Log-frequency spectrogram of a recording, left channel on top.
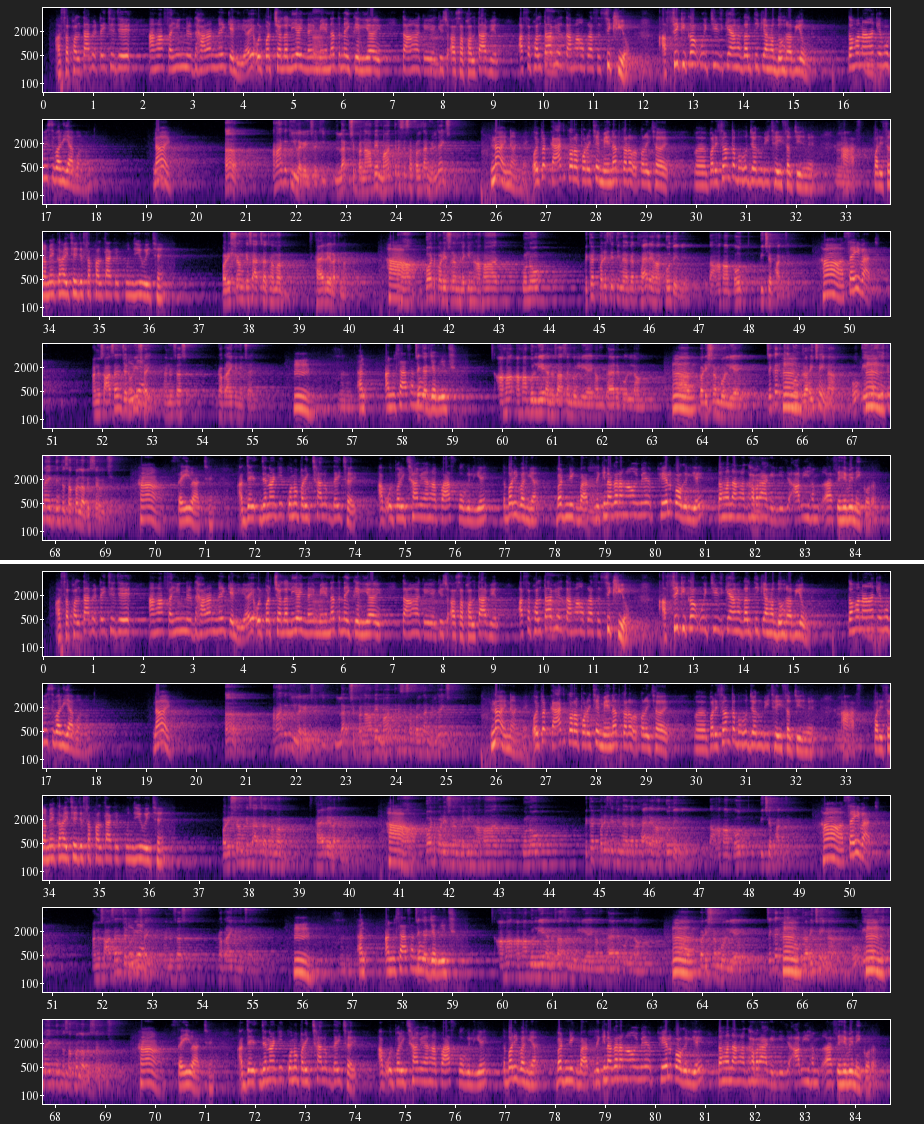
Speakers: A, in the centre; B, on the left.
A: असफलता भेटैय छैय
B: हँ
A: जैय। अहाँ सही निर्धारण नैय केलियै ओयपर चलललियै नैय
B: हँ
A: मेहनत। किछ नैय केलियै तऽ अहाँके
B: हँ
A: किछु असफलता भेल। असफलता
B: हँ
A: भेल तऽ अहाँ ओकरा से सीखियौ आ सीख कऽ ओई। चीजके अहाँ गलतीके अहाँ दोहरबियौ ने तहन अहाँके
B: हँ
A: भविष्य बढ़िआ बनत।
B: हँ
A: नहि
B: ह। अहाँके की लगैय छैय कि लक्ष्य बनाबे मात्र से सफलता मिल जाइ छैय।
A: नैय नैय नैय नैय ओहिपर काज करय पड़ैत छैय मेहनत करय पड़ैत छैया परिश्रम तऽ बहुत जरूरी छैय ई सब चीजमे।
B: ह
A: आ परिश्रमे कहैत छैय जे सफलताके कूँजी होई छैय।
B: परिश्रमके साथ साथ हमरा धैर्य रखना
A: हँ
B: अहाँ। बड्ड परिश्रम लेकिन अहाँ कोनो। विकट परिस्थितिमे अगर धैर्य अहाँ खो देलिय तऽ अहाँ बहुत पीछे भाग जेबै।
A: हँ सही बात छैया
B: <unintelligible> अनुशासन जरूरी
A: जे
B: छैय अनुशासन घबरायके नैय चाही।
A: हूमअनु
B: हम्म
A: अनुशासन बहुत
B: जेकर
A: जरूरी छैय।
B: अहाँ अहाँ बोललियै अनुशासन बोललियै हम धैर्य बोल लऊ।
A: ह्म
B: आ परिश्रम बोललियै जेकर
A: ह्म
B: ई गुण रहै छैय ना ओ
A: ह्म
B: ना एक न एक दिन तऽ सफल अवश्य होइ छैय।
A: हँ सही बात छैय आ जे जेनाकि कोनो परीक्षा लोक दैय छैय। आब ओई परीक्षा मे अहाँ पास क गेलियै तऽ बड़ी बढ़िया बड नीक। बात
B: ह
A: लेकिन अगर अहाँ ओइमे फेल कऽ गेलियै तहन अहाँ घबरा
B: ह ह
A: गेलियै। जे आब ई हमरासँ हेबे नहि करल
